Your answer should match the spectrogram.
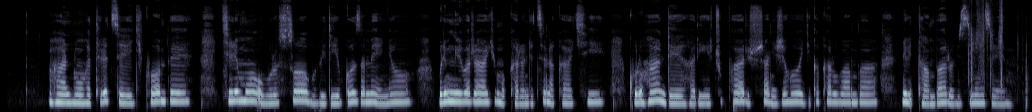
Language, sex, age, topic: Kinyarwanda, male, 18-24, health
